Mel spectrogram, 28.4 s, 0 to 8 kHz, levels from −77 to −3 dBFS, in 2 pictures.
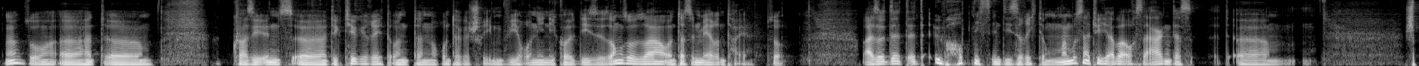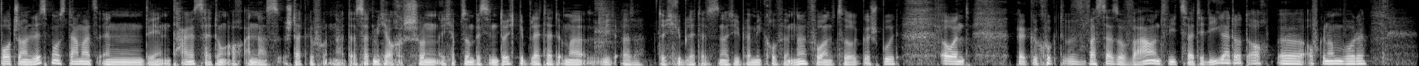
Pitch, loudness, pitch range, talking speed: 95 Hz, -17 LUFS, 90-110 Hz, 195 wpm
